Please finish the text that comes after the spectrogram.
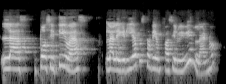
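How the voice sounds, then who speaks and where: Woman coach, expressive explainer, high bright voice. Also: a little slow, dull audio. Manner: expressive, reenacts dialogue. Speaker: emotions coach. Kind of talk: conversational explanation.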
